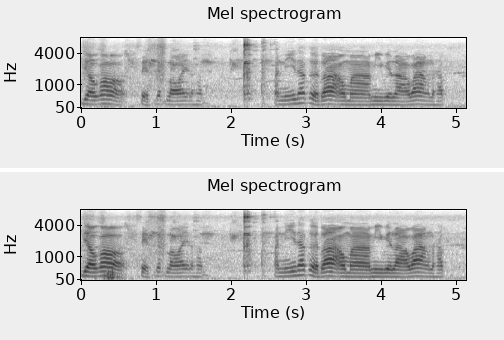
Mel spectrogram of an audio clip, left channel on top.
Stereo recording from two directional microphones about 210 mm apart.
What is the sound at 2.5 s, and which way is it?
Speech, 40° right (ahead or behind).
